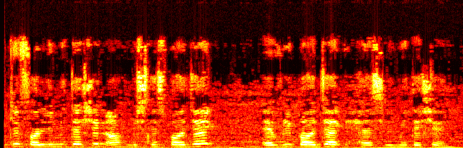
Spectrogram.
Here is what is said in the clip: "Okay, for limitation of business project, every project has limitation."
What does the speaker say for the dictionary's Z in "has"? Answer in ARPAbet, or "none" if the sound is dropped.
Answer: S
